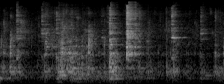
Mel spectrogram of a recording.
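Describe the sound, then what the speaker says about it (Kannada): Chopped coriander leaves sautéed in a pan for tomato rice, a soft sizzle under quick scraping stirs of a spoon against the pan, close and brisk. "ಕೊತ್ತಂಬರಿ ಹಾಕಿದ್ರೆ 1 ನಿಮಿಷಗಳ ಕಾಲ ಬಾಡಿಸ್ಕೋಬೇಕು ಚೆನ್ನಾಗಿ"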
